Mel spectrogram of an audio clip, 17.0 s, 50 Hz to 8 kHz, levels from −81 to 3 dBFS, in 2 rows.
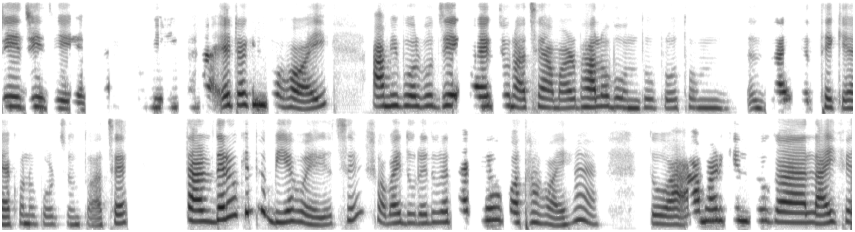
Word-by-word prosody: জ্বী, 260 - -1 0.2
জ্বী, 255 - -1 0.2
জ্বী। 230 - -7 0.4
হ্যাঁ, 265 - +1
এটা 295 +1 +4
কিন্তু 295 -1 +4 0.2
হয়। 205 0 +4 0.6
আমি 265 +1 +4
বলব 265 -1 +2 0.2
যে 285 - +4 0.2
কয়েকজন 260 +1 +2
আছে 225 +4 -5
আমার 215 0 -2 0.2
ভালো 240 +2 +4
বন্ধু 220 -1 -3 0.2
১ম 220 +1 -10 0.5
আ - - -11 0.2
লাইফ 215 0 +1
এর 205 - -17
থেকে 225 -3 -2
এখনো 220 +2 -6
পর্যন্ত 205 0 -12 0.2
আছে। 200 +5 -3 0.7
তাদেরও 300 +6 +7
কিন্তু - - +2
বিয়ে 270 +2 +2
হয়ে 215 -6 -2
গেছে। 220 +9 -8 0.3
সবাই 240 +1 -1
দূরে, 240 -1 -6
দূরে 270 +1 -2
থাকলেও 310 +3 0 0.2
কথা 260 0 -1
হয় 185 -3 -4
হ্যাঁ। 310 -8 -4 0.5
তো - - -5 0.4
আমার 295 +2 +3
কিন্তু 300 -1 -1 0.3
আ - - +7 0.3
লাইফ 245 +4 +2
245 Hz, 140 wpm, -19 LUFS, 215-280 Hz, 0.7 s, তাদেরও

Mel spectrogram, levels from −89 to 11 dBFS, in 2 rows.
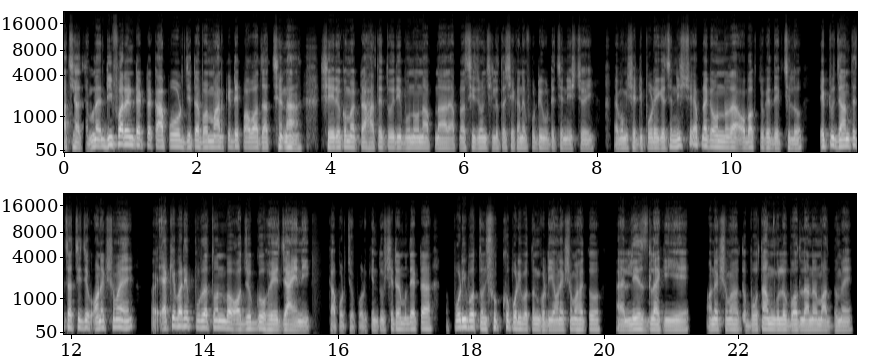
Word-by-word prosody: আচ্ছা, 110 +1 -2
আচ্ছা। - - -12
মানে 140 +2 +4
ডিফারেন্ট 170 0 +6
একটা 150 -1 -3
কাপড় 130 0 +3
যেটা 125 +1 +1
বা 120 - +2
মার্কেটে 120 +2 0
পাওয়া 110 +1 +3
যাচ্ছে 110 +3 -1
না। 120 - +5 0.5
সেরকম 115 +2 +2
একটা 110 - -3
হাতে 105 +3 -2
তৈরি 110 0 +1
বুনন 105 0 +2
আপনার, 100 +1 -2
আপনার 100 +1 -6
সৃজনশীলতা 105 -1 -2
সেখানে 105 0 -2
ফুটে 110 -1 -4
উঠেছে 100 - -8
নিশ্চয়ই। 90 -1 -5 0.4
এবং 100 +2 0
সেটি - - -3
পড়ে 105 0 +2
গেছে। 105 - -1
নিশ্চয়ই 145 -1 -2
আপনাকে 145 -3 0
অন্যরা 115 -1 +2
অবাক 115 +1 +1
চোখে 110 -1 -2
দেখছিল? 95 -1 -4 0.4
একটু 135 +5 -1
জানতে 140 +3 +3
চাচ্ছি 155 +1 +1
যে - - +3 0.2
অনেক 145 0 +2
সময় 160 -3 +3 0.4
অ - - -6 0.2
একেবারে 180 -1 +2
পুরাতন 150 0 +2
বা - - +6
অযোগ্য 120 +3 -2 0.2
হয়ে 105 -1 +3
যায়নি 95 -3 +2 0.3
কাপড়-চোপড়। - - -7
কিন্তু 100 0 -4
সেটার 120 +1 -1
মধ্যে 120 +2 +1
একটা 125 - +1 0.4
পরিবর্তন 155 -4 +4
সূক্ষ্ম 155 -3 -5
পরিবর্তন 115 -2 0
ঘটিয়ে 105 0 0
অনেক 105 0 -1
সময় 110 -1 0
হয়তো 110 +1 -2 0.4
অ্যা 100 - -2 0.2
লেজ 115 -2 +4
লাগিয়ে, 100 0 +2 0.4
অনেক 110 0 +2
সময় 110 0 0
হয়তো 105 - -5
বোতামগুলো 110 0 +2
বদলানোর 105 0 +2
মাধ্যমে, 95 0 -3
110 Hz, 170 wpm, -22 LUFS, 105-130 Hz, 0.5 s, ডিফারেন্ট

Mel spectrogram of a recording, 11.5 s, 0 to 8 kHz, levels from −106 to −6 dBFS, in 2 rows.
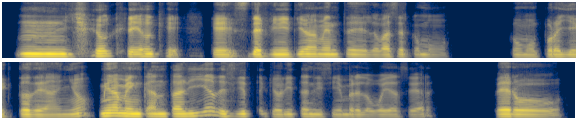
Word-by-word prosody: Mm, 120 -1 +8 0.3
yo 130 -2 +2
creo 120 -1 -1
que 105 -4 -13 0.3
que 105 0 +1
es 130 +6 -10
definitivamente 110 -1 0
lo 100 0 -14
voy 100 - -8
a - - -2
hacer 110 +2 -12
como 100 -3 -17 0.6
como 100 -1 -15
proyecto 105 +2 -5
de 105 0 -6
año. 105 +6 -9
Mira, 140 +2 +4
me 135 -2 +5
encantaría 125 +7 +1
decirte 125 -2 -6
que 125 - -21
ahorita 110 +2 -10
en 115 - -7
diciembre 110 -1 -12
lo 100 -1 -16
voy 105 +1 -13
a 105 - -12
hacer, 105 0 -18 0.6
pero 105 -4 -1
110 Hz, 150 wpm, -19 LUFS, 105-125 Hz, 0.6 s, Mm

